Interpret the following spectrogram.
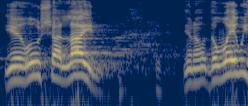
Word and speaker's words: ירושלים: It says, it doesn't say Jerusalem, it says Yerushalayim.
